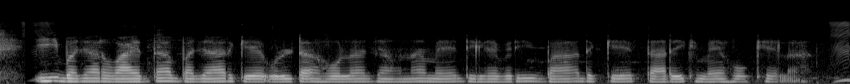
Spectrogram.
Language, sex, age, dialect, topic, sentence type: Bhojpuri, male, 18-24, Southern / Standard, banking, statement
